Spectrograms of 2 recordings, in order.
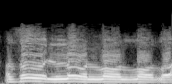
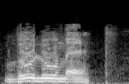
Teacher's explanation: نأتي باللام من مخرجها من طرف اللسان ولا نجعل اللسان من وسطه · Shown in: second take · يعني لا نأتي بها من وسط اللسان لأنها يعني جوهرة الضاء، فما قلتش ظلولولولو هكذا، لا لا رقق رقق وانزل خالص ظلومات. · Term: ترقيق اللام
